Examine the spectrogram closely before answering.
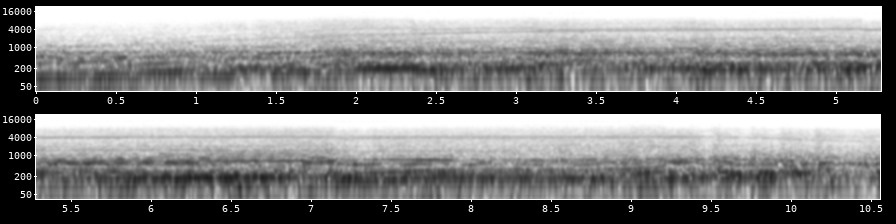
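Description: A Formula One car engine accelerates through upshifts.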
